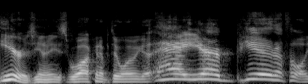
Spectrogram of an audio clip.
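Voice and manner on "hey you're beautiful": put-on drunk voice, very high screaming. Recalling a drunk guy at a comedy gig screaming at women: imitating a drunk man screaming. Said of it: "he's screaming at the top of his lungs".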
